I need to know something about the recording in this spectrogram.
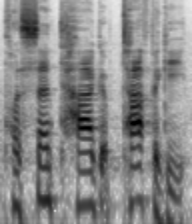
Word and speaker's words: placentophagy: Today, in nutrition in the news, we're talking about something called placentophagy. I'm going to pronounce that again.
